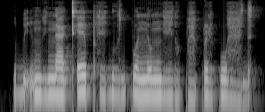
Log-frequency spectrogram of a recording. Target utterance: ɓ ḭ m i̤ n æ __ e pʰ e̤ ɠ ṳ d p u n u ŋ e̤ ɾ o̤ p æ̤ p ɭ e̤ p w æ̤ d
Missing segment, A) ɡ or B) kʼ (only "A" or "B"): B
